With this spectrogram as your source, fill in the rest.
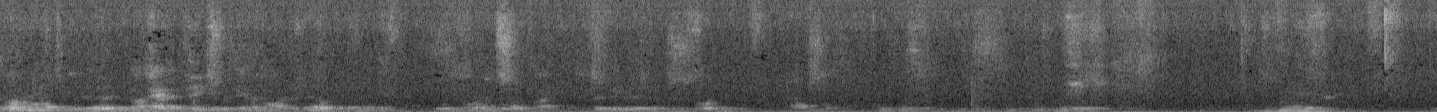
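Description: A man speaks steadily through a microphone in an echoing room.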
